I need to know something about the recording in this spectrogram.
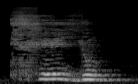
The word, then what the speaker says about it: crayon: tuyau d'accord rayon crayon attention il y a des personnes qui prononcent crayons c'est faux parce que ay c'est comme et s'il vous plaît évitez de prononcer a c'est et crayon rayon d'accord chaque fois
